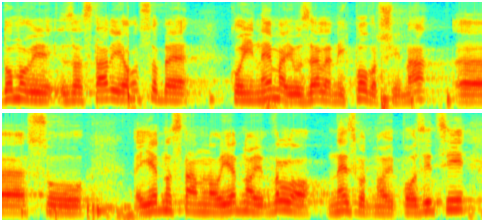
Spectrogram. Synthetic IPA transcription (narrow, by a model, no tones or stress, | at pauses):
d̪o̞mo̞ʋizast̪aːɾije̞o̞so̞be̞ | ko̞jine̞ːmajuze̞le̞nixpo̞ʋr̩ʃina | su | je̞d̪no̞st̪aʋno̞uje̞d̪no̞jʋr̩lˠo̞ | ne̞zɡo̞d̪no̞jpo̞ziːt̪siji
